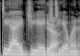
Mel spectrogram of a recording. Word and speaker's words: Dighton: Is it pronounced Dighton, this town? Yeah. I've never even seen this. This is one of those towns that you know how to pronounce. I've never seen that town. It must be Dighton. It's Dighton. Okay.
